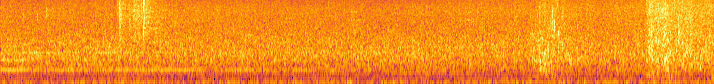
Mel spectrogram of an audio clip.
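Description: Footsteps crunch over grass and rock.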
